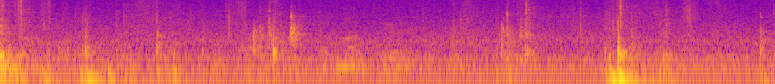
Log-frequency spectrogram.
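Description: A man's footsteps knock on the floor as he walks away.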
